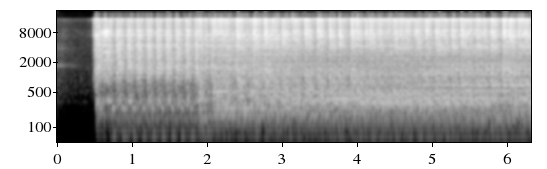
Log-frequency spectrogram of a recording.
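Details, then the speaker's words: Honda Odyssey FL350 two-stroke buggy, first start after DG Extreme exhaust and Keihin carburetor install, on VP racing fuel, choke off: rapid cranking, fires at about two seconds and holds a steady, crisp, even run; healthy. "all right yes oh my goodness guys did you hear that it was amazing oh my goodness oh my heart's beating a million miles an hour [Laughter] yes yes oh man you guys it sounded so good"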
